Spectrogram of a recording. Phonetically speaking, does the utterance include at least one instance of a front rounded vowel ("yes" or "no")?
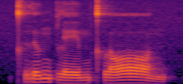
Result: no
